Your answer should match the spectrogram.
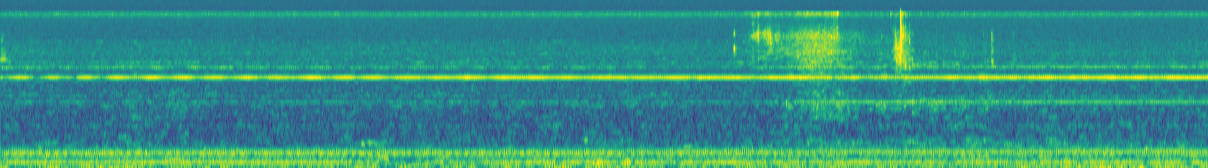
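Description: Near silence: a steady electrical hum of room tone, with a faint brief rustle and a click about two thirds of the way through.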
